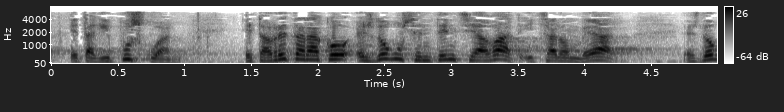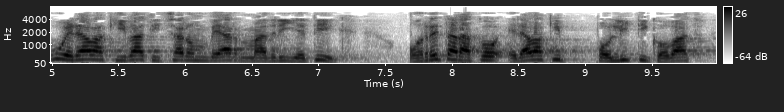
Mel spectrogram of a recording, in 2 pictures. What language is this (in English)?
Basque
